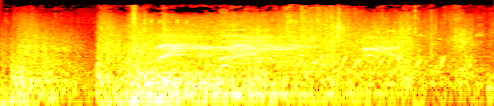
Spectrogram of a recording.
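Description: Cannons boom and crash in a naval battle.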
